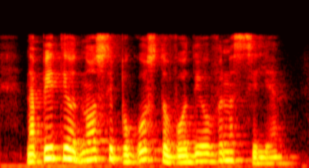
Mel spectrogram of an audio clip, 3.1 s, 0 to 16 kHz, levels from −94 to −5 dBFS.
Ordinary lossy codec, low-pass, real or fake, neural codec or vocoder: MP3, 96 kbps; 7.2 kHz; real; none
